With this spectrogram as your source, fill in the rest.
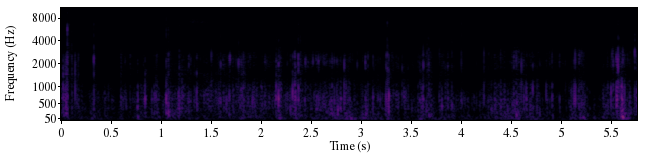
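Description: A clear printed plastic shower cap with glitter is rubbed and crinkled between both hands with fingertips and nails. The result is a quiet, steady stream of soft crinkling with many small sharp, bright crackles throughout, the last one slightly louder.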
